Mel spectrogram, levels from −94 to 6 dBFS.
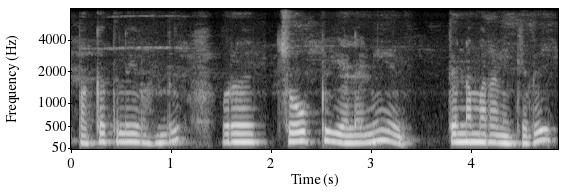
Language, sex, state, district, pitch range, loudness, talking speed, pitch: Tamil, female, Tamil Nadu, Kanyakumari, 170-200 Hz, -14 LUFS, 85 wpm, 180 Hz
